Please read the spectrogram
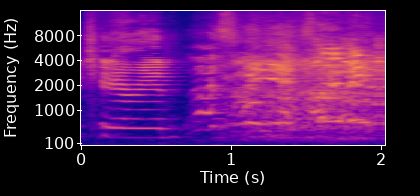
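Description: A woman's short, held cry of strain, followed by overlapping voices and chatter.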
